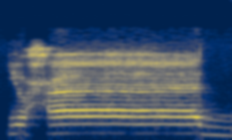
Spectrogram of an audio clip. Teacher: Remember, this is our mad kabir. So this is our big mad, which is going to be at least 4 to 6 seconds.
